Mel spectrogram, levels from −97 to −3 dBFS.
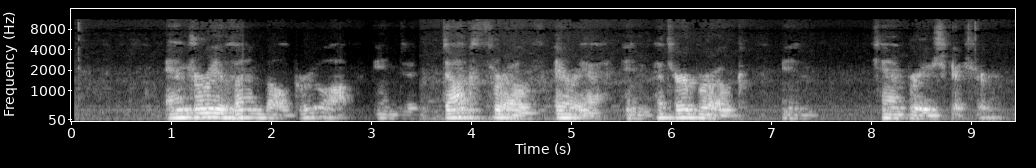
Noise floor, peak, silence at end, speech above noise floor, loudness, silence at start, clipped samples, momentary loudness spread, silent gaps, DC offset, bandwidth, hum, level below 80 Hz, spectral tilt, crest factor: -51 dBFS; -2 dBFS; 0.15 s; 35 dB; -16 LUFS; 0.95 s; under 0.1%; 21 LU; none; under 0.1%; 10 kHz; none; -48 dBFS; -9 dB/octave; 16 dB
